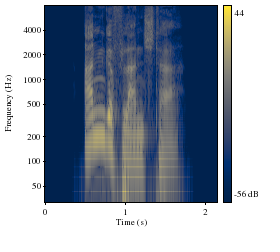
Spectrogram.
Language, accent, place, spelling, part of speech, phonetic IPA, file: German, Germany, Berlin, angeflanschter, adjective, [ˈanɡəˌflanʃtɐ], De-angeflanschter.ogg
- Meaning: inflection of angeflanscht: 1. strong/mixed nominative masculine singular 2. strong genitive/dative feminine singular 3. strong genitive plural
